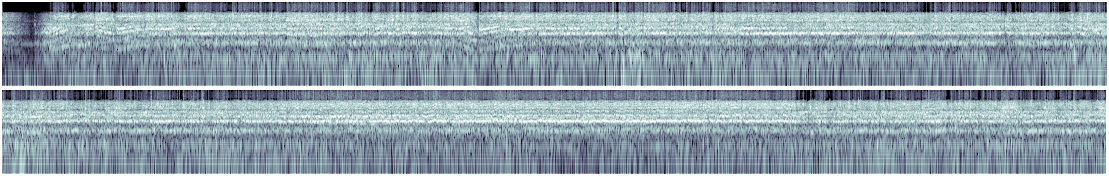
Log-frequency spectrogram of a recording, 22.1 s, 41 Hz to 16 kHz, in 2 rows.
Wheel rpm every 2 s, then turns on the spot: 120, 220, 190, 230, 230, 230, 230, 210, 220, 230, 230.
none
